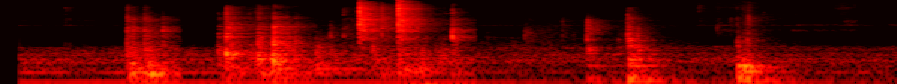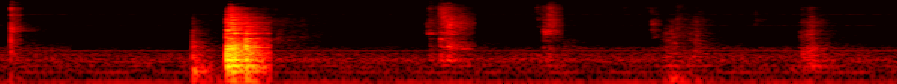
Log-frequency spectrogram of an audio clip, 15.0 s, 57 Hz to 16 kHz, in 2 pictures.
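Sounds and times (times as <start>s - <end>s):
kitchen knocks and clatters: 1.0s - 4.0s, 9.1s - 9.8s.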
